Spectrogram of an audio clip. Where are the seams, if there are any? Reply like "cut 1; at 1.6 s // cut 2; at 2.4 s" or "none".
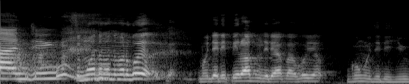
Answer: none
